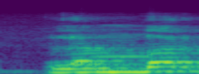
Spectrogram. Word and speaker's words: plumber: बी जो है silent है। प्लम्बर नहीं, प्लम्बर क्या बोलेंगे, प्लम्बर।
